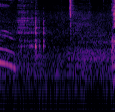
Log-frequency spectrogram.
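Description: A spoken word trailing off, then low room noise with a couple of faint clicks from handling.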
